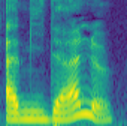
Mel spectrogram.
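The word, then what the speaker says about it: amygdale: Et Amidal qui s qui s'écrit Amigdal. Ah yes, j'ai la bonne orthographe. Euh se se dit au film donc une amidal.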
